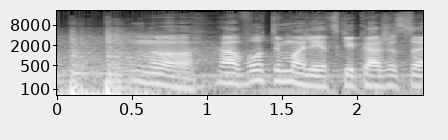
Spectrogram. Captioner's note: knocking on door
